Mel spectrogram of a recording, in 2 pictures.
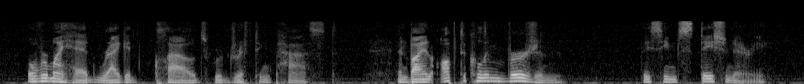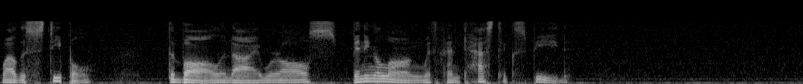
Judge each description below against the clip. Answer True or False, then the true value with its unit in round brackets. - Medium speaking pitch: False (100 Hz)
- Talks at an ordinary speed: False (110 wpm)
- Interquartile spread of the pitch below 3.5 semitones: False (4.5 semitones)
